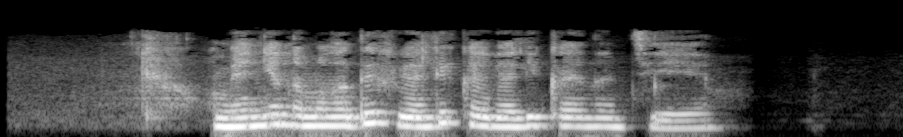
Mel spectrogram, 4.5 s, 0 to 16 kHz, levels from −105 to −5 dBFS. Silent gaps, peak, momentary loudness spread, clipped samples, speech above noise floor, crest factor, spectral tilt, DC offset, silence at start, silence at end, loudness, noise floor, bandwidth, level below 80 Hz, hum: none; -2 dBFS; 19 LU; under 0.1%; 63 dB; 14 dB; -7.5 dB/octave; under 0.1%; 0.7 s; 0.95 s; -14 LUFS; -76 dBFS; 7.4 kHz; -54 dBFS; none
